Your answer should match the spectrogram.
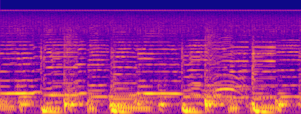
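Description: Uzbek folk dance music played live on electric keyboards, a fiddle and a long-necked lute over a fast, steady drum beat; instrumental, with no singing.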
